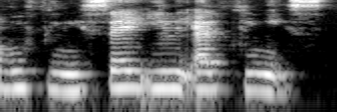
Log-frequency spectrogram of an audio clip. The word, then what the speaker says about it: finissent: finissez, il et elle finissent. So you're not pronouncing the ENT.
